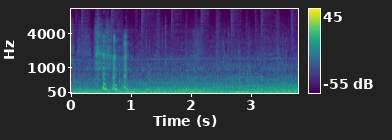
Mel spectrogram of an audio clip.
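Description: A car drives on a slippery wet clay track in the Otways, a continuous loud low engine rumble with a few sharp rising squeals early on, close and steady throughout.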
